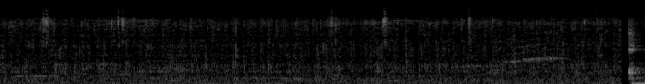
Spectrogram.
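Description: Thick kofta curry gravy simmering in a pan on a gas stove: a steady low hiss with a few faint pops scattered through it.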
